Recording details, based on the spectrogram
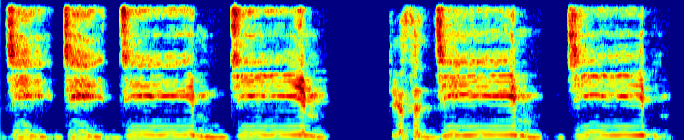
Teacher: জিহ্বাটা একদম লেগে গেছে উপরের দিকে কোন ফাঁকা নাই মাঝখানটা কোন ফাঁকা নাই এটা হচ্ছে কি শক্ত করে জিম জিম ঠিক আছে জিম জিম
